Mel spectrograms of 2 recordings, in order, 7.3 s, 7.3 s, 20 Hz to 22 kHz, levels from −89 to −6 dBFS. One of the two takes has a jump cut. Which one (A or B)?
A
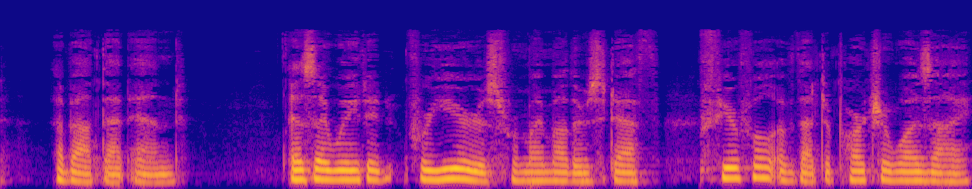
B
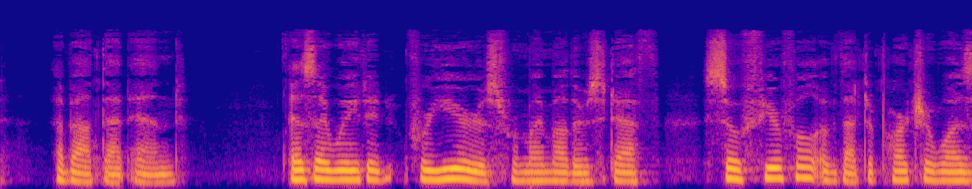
A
